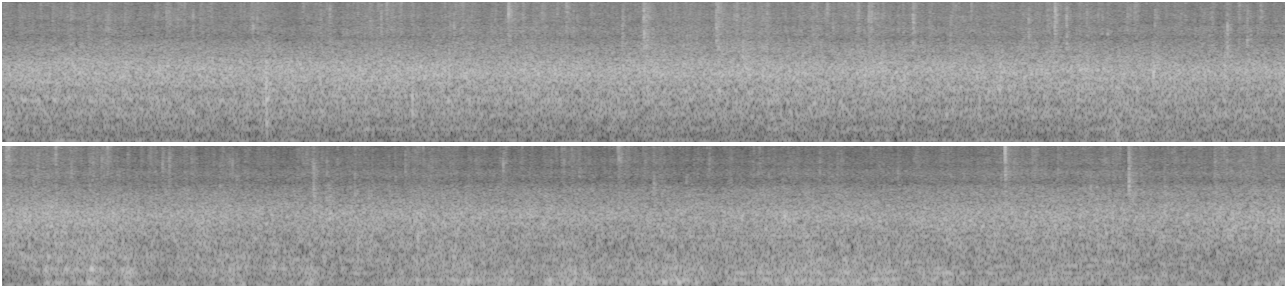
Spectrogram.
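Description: Heavy rain pouring onto a flooded street: a steady, loud hiss of falling rain. About halfway through, a louder, uneven low rumble joins it and carries on.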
